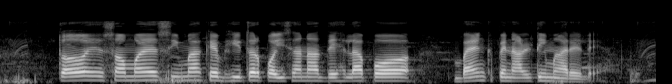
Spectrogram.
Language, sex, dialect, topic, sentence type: Bhojpuri, male, Northern, banking, statement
